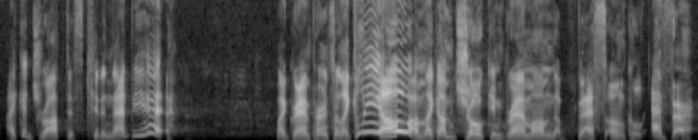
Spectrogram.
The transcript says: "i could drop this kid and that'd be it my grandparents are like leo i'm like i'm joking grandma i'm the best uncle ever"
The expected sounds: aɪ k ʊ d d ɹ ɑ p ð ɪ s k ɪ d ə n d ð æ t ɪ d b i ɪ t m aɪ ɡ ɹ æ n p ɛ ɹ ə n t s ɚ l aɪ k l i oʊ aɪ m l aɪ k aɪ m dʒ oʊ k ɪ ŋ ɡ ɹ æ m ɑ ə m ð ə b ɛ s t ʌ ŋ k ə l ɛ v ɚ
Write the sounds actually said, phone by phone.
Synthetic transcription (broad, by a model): aɪ k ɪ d d ɹ ɑ p ð ɪ s k ɪ d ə n ð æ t b i ɪ t m aɪ ɡ ɹ æ n p ɛ ɹ ə n t s ɚ l aɪ k l i oʊ aɪ m l aɪ k aɪ m dʒ oʊ k ɪ ŋ ɡ ɹ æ m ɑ ə m ð ə b ɛ s t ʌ ŋ k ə l ɛ v ɚ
